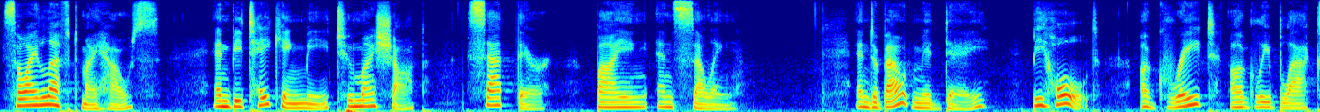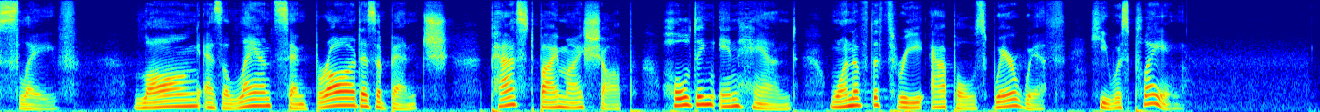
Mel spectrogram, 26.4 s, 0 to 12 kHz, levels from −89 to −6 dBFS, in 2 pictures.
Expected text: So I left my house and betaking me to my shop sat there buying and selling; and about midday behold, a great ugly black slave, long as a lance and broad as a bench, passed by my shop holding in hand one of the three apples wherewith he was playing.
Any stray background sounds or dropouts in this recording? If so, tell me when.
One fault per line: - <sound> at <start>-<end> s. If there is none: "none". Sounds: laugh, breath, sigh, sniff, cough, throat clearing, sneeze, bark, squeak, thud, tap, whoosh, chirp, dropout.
none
